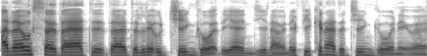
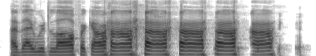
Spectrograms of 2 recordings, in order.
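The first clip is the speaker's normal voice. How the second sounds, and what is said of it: Robot voice laughing impression. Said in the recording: “robots that had these funny voices like this ... That's actually not a bad impression”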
